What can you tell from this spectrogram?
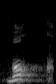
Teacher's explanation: শব্দের শেষে যুক্ত ব্যঞ্জন থাকলে শব্দের অ এর উচ্চারণ ও এর মতো হয়।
